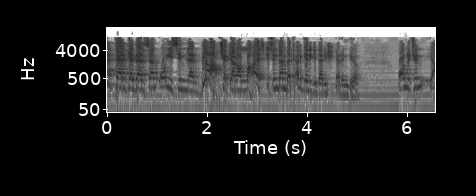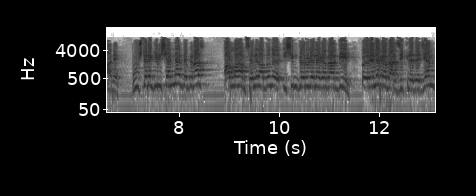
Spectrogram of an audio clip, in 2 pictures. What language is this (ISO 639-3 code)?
tur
